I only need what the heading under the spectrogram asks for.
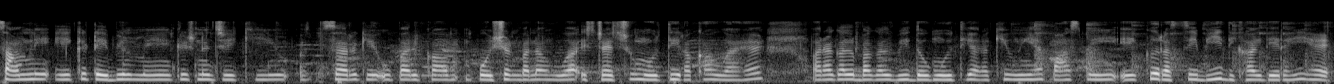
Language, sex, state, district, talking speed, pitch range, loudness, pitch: Hindi, female, Bihar, Saran, 160 wpm, 215-230 Hz, -19 LUFS, 220 Hz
